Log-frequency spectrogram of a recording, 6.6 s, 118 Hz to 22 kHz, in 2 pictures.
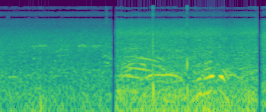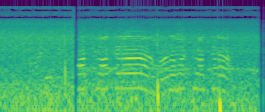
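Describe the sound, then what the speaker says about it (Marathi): Water pours at Devkund waterfall with a swelling flow, a continuous loud rush mixed with wind buffeting the microphone, while several voices chatter and call out over it. "पाण्याचा फ्लो आता 10-15 मिनिटातच किती वाढलेला आहे"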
